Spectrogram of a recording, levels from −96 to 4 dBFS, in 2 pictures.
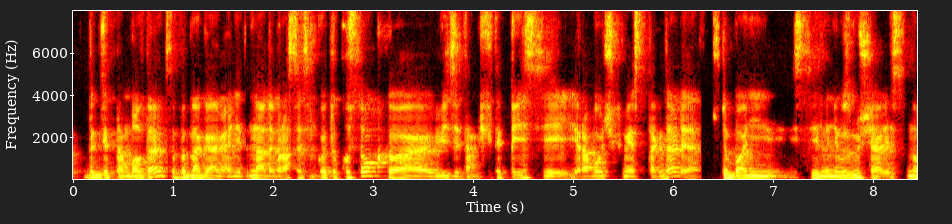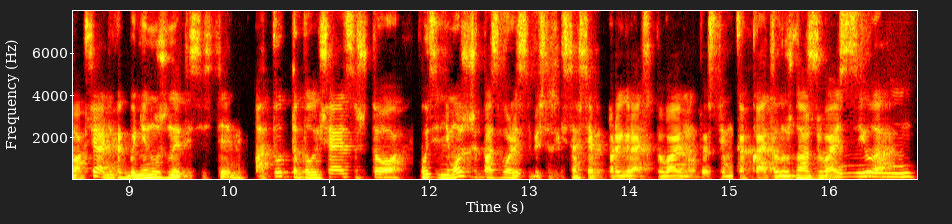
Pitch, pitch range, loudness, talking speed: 115 Hz, 105-135 Hz, -14 LUFS, 205 wpm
